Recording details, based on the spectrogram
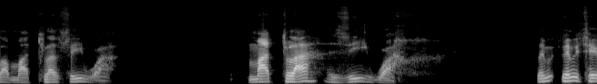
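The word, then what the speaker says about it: Matlazihua: they call a matlwa matla zwa let me let me tell you let me spell it m a t l a z i h u a it spells like that Legend has it that she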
